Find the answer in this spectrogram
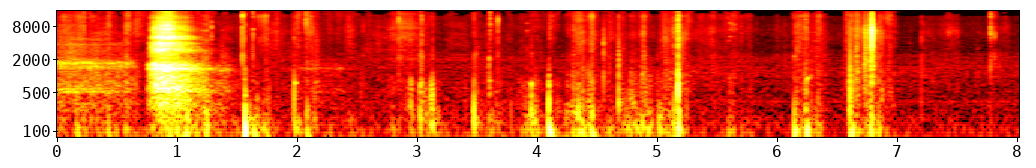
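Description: Clip-on lavalier microphone being handled and re-clipped to a shirt: scattered faint clicks and rubs of fingers and fabric on the mic, with a louder brushing rush about a second in.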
